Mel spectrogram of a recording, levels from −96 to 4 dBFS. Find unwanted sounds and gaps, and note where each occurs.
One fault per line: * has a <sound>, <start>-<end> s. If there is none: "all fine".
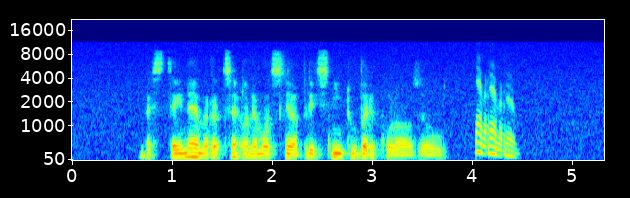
* has a chirp, 4.0-4.5 s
